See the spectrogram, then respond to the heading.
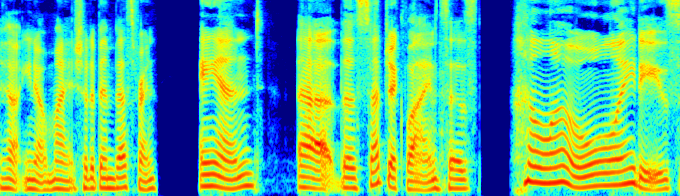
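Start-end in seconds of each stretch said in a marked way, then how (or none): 5.1-6.8 high voice, long drawn-out hello.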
